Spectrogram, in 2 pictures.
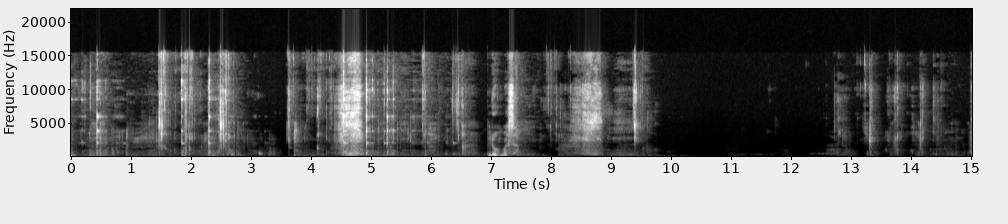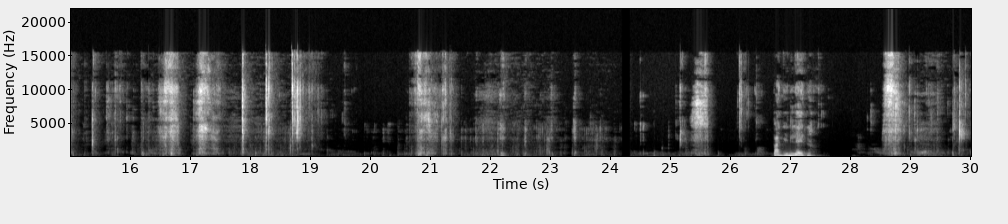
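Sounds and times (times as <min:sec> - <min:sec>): person chewing noodles: 0:00.0 - 0:06.8, 0:07.8 - 0:09.6, 0:12.7 - 0:26.6, 0:28.3 - 0:30.0.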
